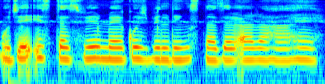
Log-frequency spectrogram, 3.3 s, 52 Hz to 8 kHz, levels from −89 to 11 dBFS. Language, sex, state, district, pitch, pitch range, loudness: Hindi, female, Arunachal Pradesh, Lower Dibang Valley, 230 Hz, 220-235 Hz, -15 LUFS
